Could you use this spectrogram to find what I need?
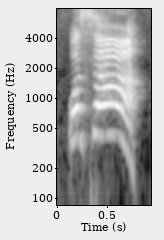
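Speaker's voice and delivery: high, loud greeting shout; playful loud hello; loud high call-out. Real, not acted. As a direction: call out to the room. Calling out to watchers.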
